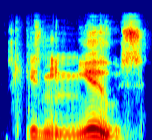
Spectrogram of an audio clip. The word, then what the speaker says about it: Muse: And in step, Jonathan Muse is how it's pronounced.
